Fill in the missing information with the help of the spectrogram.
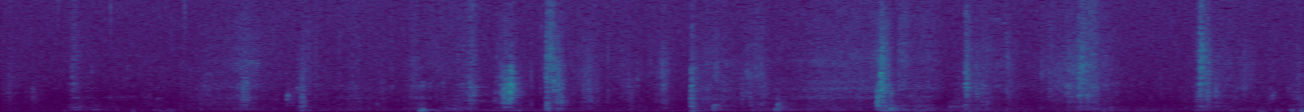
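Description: Irregular footsteps scuffing and crunching on a gritty floor, sparse at first and more frequent and louder from about two seconds in.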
